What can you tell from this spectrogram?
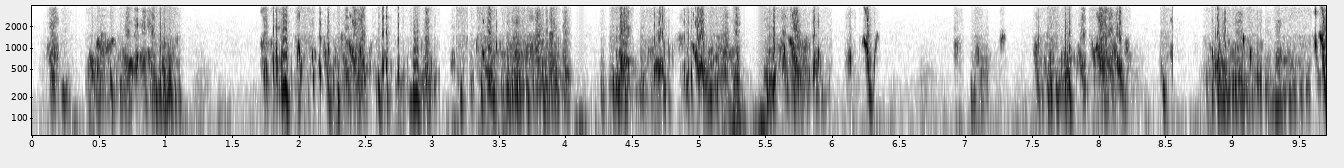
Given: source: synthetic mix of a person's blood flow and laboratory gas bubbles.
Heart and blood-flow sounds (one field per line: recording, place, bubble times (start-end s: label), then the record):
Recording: Doppler ultrasound of blood flow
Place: subclavian vein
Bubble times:
0.11-0.32 s: bubbles
0.40-1.15 s: bubbles
1.71-3.06 s: bubbles
3.13-4.07 s: bubbles
4.25-5.35 s: bubbles
5.48-6.01 s: bubbles
6.09-6.36 s: bubbles
6.91-7.00 s: bubbles
7.04-7.20 s: bubbles
7.25-7.31 s: bubbles
7.50-8.25 s: bubbles
8.46-8.56 s: bubbles
8.78-9.71 s: bubbles
From the record:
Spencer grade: 4 (maximum detectable bubble signal sounding continuously throughout systole and diastole of every cardiac period, and overriding the amplitude of the normal cardiac signals)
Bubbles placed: anywhere in the cardiac cycle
